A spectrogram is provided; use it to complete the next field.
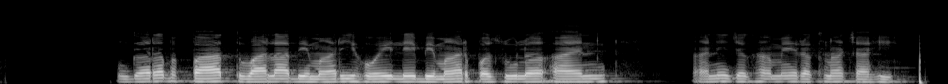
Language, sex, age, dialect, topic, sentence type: Chhattisgarhi, male, 18-24, Northern/Bhandar, agriculture, statement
